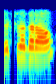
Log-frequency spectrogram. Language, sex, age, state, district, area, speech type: Bodo, male, 60+, Assam, Baksa, urban, conversation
